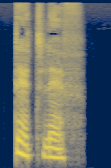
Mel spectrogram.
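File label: "Detlef", German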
